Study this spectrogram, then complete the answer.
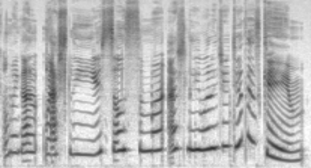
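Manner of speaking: high, fawning gush; jury gushing over Ashley in a high voice; gushing juror voice. Retold or imitated. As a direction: fawn over her like a fan. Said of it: "And Ashley's like".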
